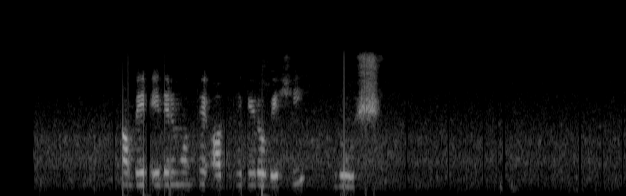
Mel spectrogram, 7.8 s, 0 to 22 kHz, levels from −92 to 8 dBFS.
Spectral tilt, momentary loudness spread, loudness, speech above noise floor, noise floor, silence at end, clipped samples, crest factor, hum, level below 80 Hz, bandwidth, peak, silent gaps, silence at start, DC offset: 0.5 dB/octave; 15 LU; -39 LUFS; 29 dB; -69 dBFS; 3.1 s; under 0.1%; 24 dB; none; -80 dBFS; 7.2 kHz; -20 dBFS; none; 1.55 s; under 0.1%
